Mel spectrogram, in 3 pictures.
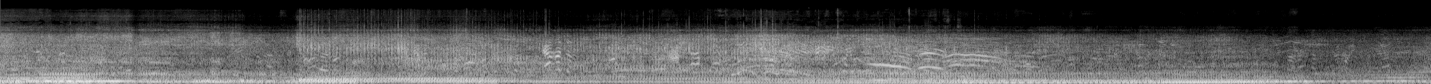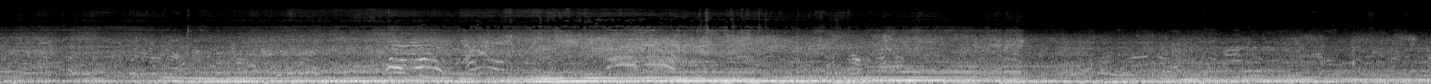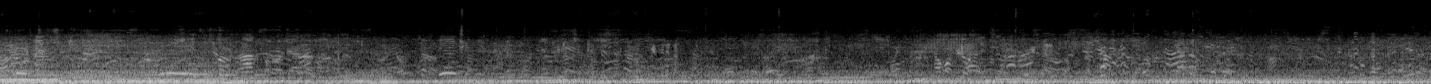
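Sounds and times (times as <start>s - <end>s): people's voices: 0.0s - 42.9s
race vehicle engines revving: 0.0s - 42.9s.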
